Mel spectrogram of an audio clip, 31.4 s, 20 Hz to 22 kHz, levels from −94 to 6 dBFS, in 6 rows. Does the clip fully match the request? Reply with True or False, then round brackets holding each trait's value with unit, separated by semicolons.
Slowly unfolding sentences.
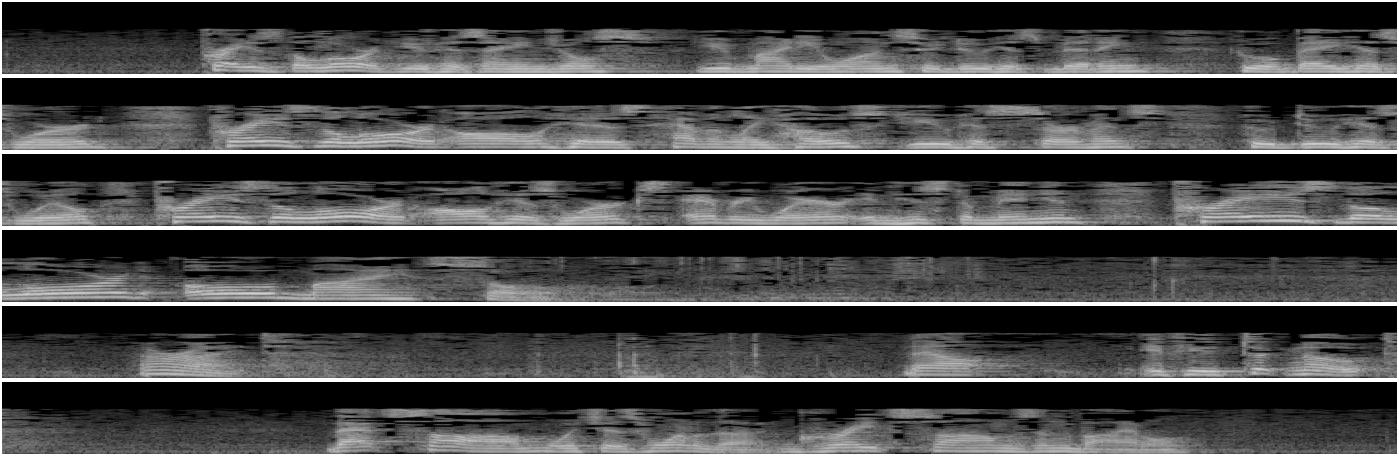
True (130 wpm)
